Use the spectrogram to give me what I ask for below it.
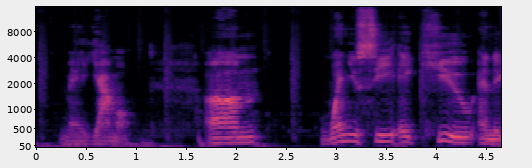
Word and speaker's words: llamo: yeah mo okay so anytime you see the Double L right over there okay don't say Mel ah mo say in a llamo ll okay 1 l plus 1 L makes a why ok don't forget may-yammo when you see a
